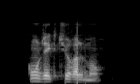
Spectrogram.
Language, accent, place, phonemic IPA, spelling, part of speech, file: French, France, Lyon, /kɔ̃.ʒɛk.ty.ʁal.mɑ̃/, conjecturalement, adverb, LL-Q150 (fra)-conjecturalement.wav
- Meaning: conjecturally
